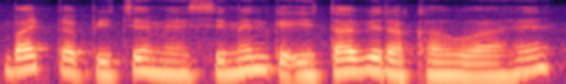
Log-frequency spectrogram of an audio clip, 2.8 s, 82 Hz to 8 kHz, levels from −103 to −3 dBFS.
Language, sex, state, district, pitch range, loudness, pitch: Hindi, male, Arunachal Pradesh, Papum Pare, 140-170 Hz, -16 LUFS, 155 Hz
